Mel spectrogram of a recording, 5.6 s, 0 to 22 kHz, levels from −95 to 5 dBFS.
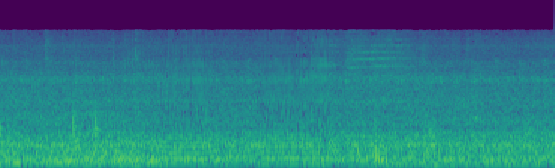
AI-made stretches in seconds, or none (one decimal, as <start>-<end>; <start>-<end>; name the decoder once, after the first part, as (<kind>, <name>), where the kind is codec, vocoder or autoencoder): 1.6-2.1 (vocoder, BigVGAN v2); 2.6-3.3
